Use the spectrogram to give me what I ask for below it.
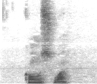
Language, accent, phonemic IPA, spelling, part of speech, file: French, Canada, /kɔ̃.swa/, conçoit, verb, LL-Q150 (fra)-conçoit.wav
- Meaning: third-person singular present indicative of concevoir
